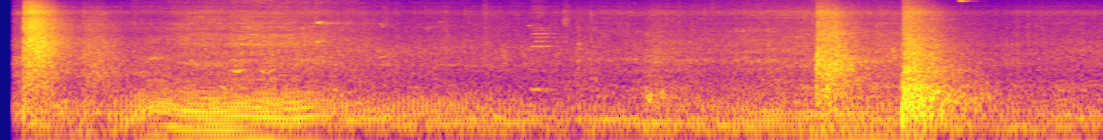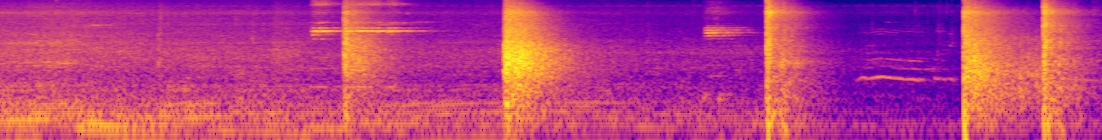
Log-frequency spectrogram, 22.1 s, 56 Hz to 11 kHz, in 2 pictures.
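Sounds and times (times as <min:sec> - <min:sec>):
firework bangs: 0:00.2 - 0:01.8, 0:08.0 - 0:10.3, 0:14.4 - 0:15.2, 0:16.0 - 0:17.0, 0:18.7 - 0:19.4, 0:20.7 - 0:22.0.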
